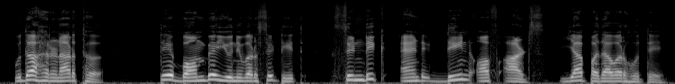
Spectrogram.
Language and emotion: Marathi, neutral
